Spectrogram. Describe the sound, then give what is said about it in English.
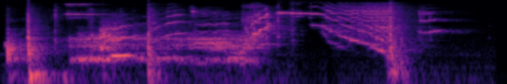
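A whimsical secret door opening sound effect, played on a call-in show to let the first guest in: warbling, creaky tones and rising sweeps, then a long descending glide and a brief ringing tail, about four seconds with no talking. “So let's open up the secret door, first of all, to let our first guest in.”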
